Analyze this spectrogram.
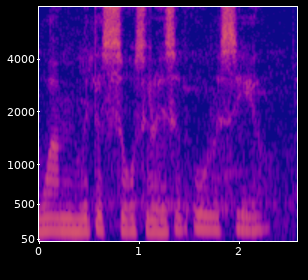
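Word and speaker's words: Oolacile: for I am one with the Sorceress of uraseel ruler seal that's how you pronounce it repair powder ooh that is nice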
